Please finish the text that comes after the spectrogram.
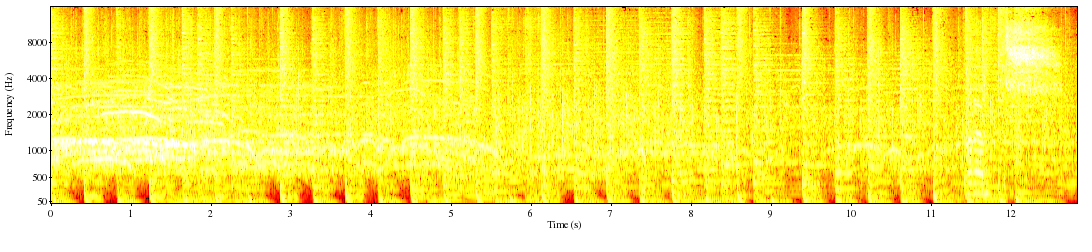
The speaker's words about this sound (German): Ja, ich freue mich sehr, ähm, das Publikum flippt ja völlig aus hier im virtuellen Studio.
